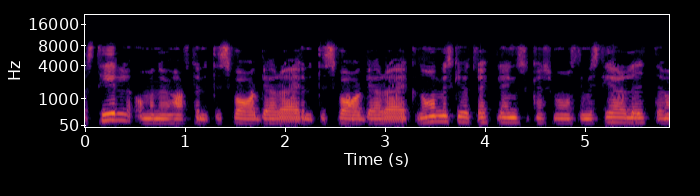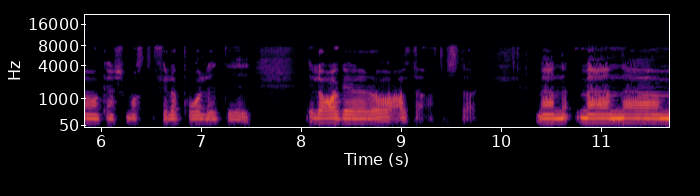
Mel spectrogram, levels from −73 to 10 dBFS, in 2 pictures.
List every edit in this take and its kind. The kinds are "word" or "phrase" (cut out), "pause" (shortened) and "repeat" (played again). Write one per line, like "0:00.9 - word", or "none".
0:02.1 - repeat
